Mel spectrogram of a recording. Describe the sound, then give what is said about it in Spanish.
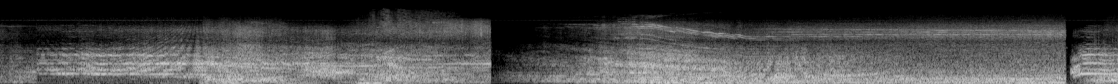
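A spaceship takeoff sound effect: a loud, sustained roaring rumble that cuts off abruptly partway through, then swells back into a second long roar with a descending whistling tone above it, before ending suddenly. “Despega la nave espacial.”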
